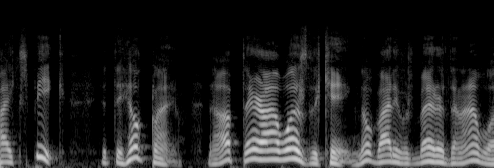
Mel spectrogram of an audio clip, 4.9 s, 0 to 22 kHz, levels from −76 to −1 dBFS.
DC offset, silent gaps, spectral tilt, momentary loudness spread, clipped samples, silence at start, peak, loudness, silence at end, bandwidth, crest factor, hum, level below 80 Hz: under 0.1%; none; -7 dB/octave; 10 LU; under 0.1%; 0 s; -8 dBFS; -23 LUFS; 0 s; 11.5 kHz; 16 dB; none; -56 dBFS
